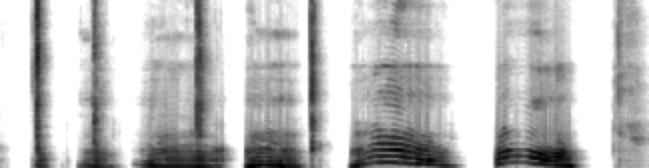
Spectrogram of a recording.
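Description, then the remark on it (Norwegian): A voice imitates a cat meowing: a quick series of five or six drawn-out, rising-and-falling meows, close and fairly loud, with a few sharp clicks between them. “Reven begynner å spise. Mjau.”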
